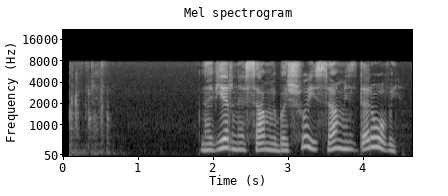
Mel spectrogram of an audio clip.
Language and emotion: Russian, positive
